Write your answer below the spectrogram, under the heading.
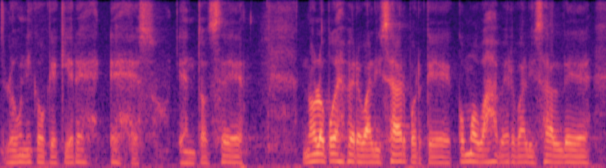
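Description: Over light background noise, a man talks at a fairly slow pace. His pitch is fairly low and his intonation fairly even. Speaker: mental health advocate. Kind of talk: interview. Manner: halting. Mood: earnest, concerned. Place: studio. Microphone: lapel.

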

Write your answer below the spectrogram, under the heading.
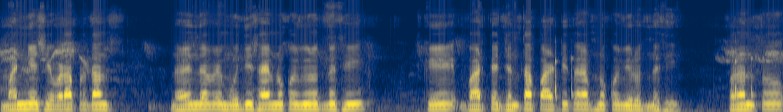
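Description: A high-pitched male voice with a dark, mellow tone and monotone, flat intonation. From Gujarat, India (Aravalli district village). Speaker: villager protesting. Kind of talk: news interview statement. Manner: halting, with frequent pauses.

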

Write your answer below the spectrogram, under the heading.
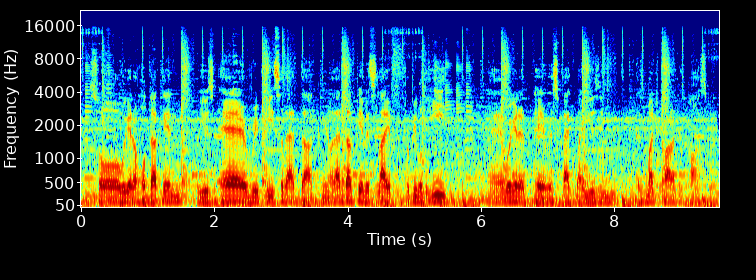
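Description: Clear music plays behind a man talking at a very fast pace. His pitch varies in an ordinary way. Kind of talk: interview answer. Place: bar.

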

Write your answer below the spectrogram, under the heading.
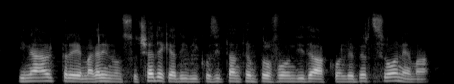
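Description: Speech comes at a fairly quick pace in a dark, mellow tone, monotone and flat, with a dry, echo-free sound over a quiet background. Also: man. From Rome, Italy; Italy. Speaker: documentary photographer. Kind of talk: interview. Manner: halting. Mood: calm, reflective. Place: hall. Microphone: lapel.

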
